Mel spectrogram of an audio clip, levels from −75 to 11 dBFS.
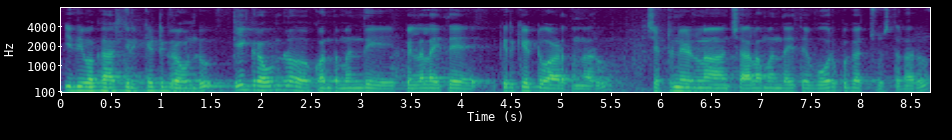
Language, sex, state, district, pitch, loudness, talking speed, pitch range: Telugu, male, Andhra Pradesh, Manyam, 120 Hz, -17 LUFS, 140 wpm, 115-135 Hz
